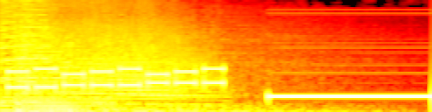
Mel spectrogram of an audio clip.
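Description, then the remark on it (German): A rapid series of about eight short, loud touch-tone beeps as a phone number is dialed, followed after a brief pause by a steady, continuous electronic tone on the line. “Ja, guten Tag, jetzt bin ich schon mal durchgekommen.”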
